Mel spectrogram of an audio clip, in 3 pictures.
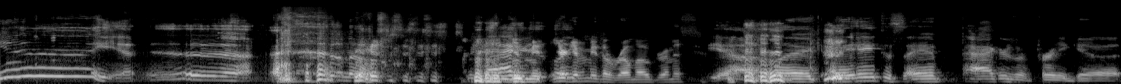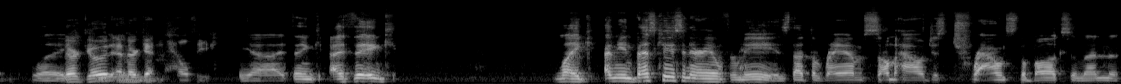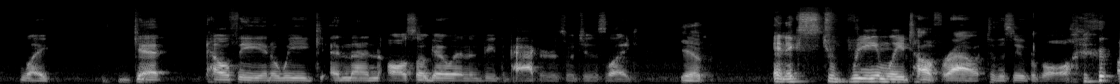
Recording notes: Naturally we spent a smooth 27 minutes talking about that, of which maybe 5 minutes were good audio.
